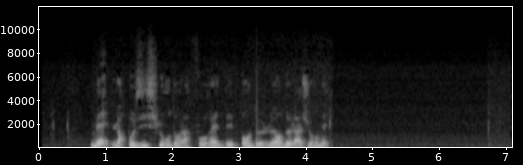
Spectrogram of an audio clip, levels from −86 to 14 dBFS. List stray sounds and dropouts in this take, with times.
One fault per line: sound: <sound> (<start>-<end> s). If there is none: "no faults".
no faults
